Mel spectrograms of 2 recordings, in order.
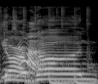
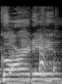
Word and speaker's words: Dargan: Dragon, like, Dargan. Oh, amazing. Darius. Because, yeah, because I am known for mispronouncing names. Some people just say. It's Irish. Somebody said garden.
